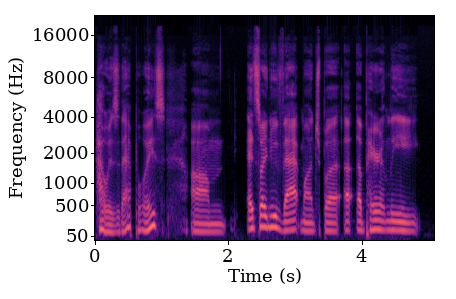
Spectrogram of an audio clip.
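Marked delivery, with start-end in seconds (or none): 0.0-1.1 eerie, weird, creepy, otherworldly alien creature voice. Retelling what a man said after getting up: weird creepy alien voice. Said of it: "in his weird, creepy, like, alien voice".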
